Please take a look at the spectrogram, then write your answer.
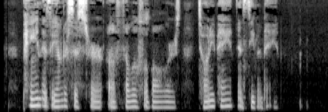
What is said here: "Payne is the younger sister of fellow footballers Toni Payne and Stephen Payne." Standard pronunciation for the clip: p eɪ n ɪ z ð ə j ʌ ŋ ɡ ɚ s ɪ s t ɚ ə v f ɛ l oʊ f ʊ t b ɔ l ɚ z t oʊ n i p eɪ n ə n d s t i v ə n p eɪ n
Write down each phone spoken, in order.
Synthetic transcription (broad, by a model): p eɪ n ɪ z ð ə j ʌ ŋ ɡ ɚ s ɪ s t ɚ ə v f ɛ l oʊ f ʊ t b ɔ l ɚ z t oʊ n i p eɪ n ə n s t i v ə n p eɪ n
